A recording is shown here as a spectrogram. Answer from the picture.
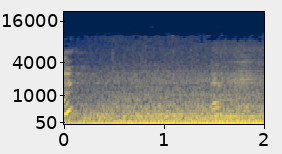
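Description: Car engine idling, a steady low rumble heard from inside the cabin, with a faint steady hum joining near the end.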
